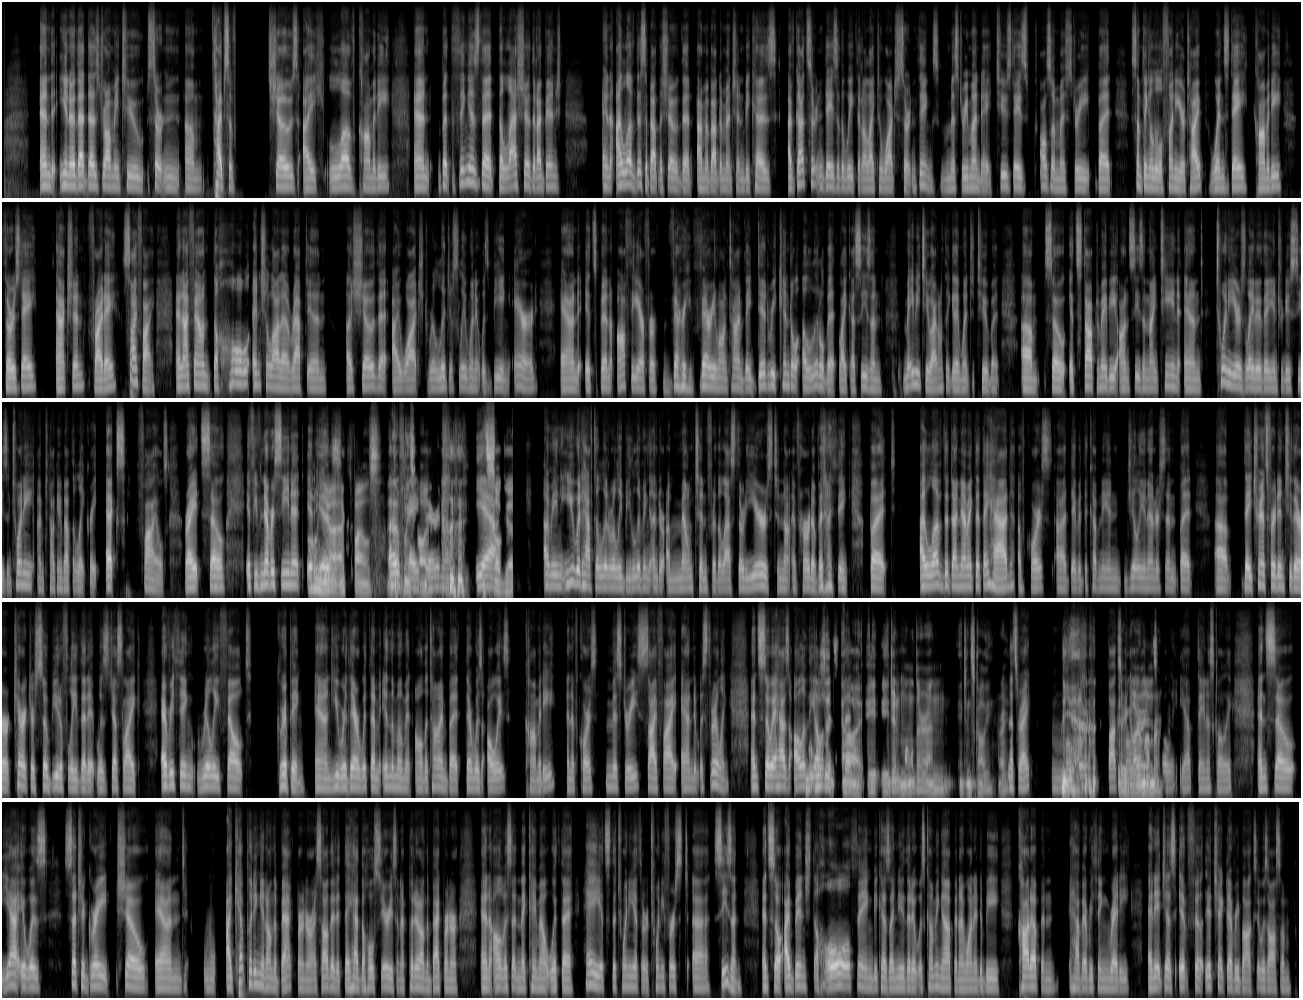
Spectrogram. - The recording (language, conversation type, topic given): English, unstructured, What was the last TV series you binge-watched, why did it hook you, and did binge-watching help or hurt the experience?
- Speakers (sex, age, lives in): female, 55-59, United States; male, 35-39, United States
- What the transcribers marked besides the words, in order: other background noise; chuckle; laughing while speaking: "I"; laughing while speaking: "Yeah"; stressed: "whole"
